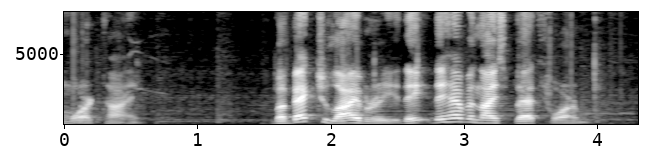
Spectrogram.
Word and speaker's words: LBRY: getting LBC credits ok it's spelled lb ry library but no it's what's the word for but when you talk it sounds like library library data yo yeah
